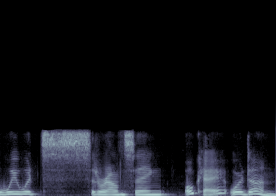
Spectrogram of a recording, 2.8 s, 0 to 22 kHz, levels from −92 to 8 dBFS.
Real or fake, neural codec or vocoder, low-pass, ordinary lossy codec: real; none; 7.2 kHz; AAC, 48 kbps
